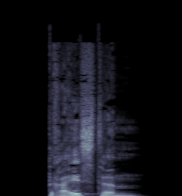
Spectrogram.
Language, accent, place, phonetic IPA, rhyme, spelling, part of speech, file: German, Germany, Berlin, [ˈdʁaɪ̯stəm], -aɪ̯stəm, dreistem, adjective, De-dreistem.ogg
- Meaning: strong dative masculine/neuter singular of dreist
